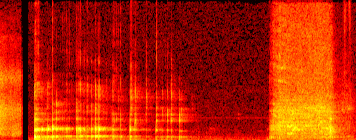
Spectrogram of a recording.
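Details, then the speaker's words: A burp: a voiced, drawn-out belch with a steady tone, then a pause and a burst of noisy sound. "我 的 天 ，Mom might burp."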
